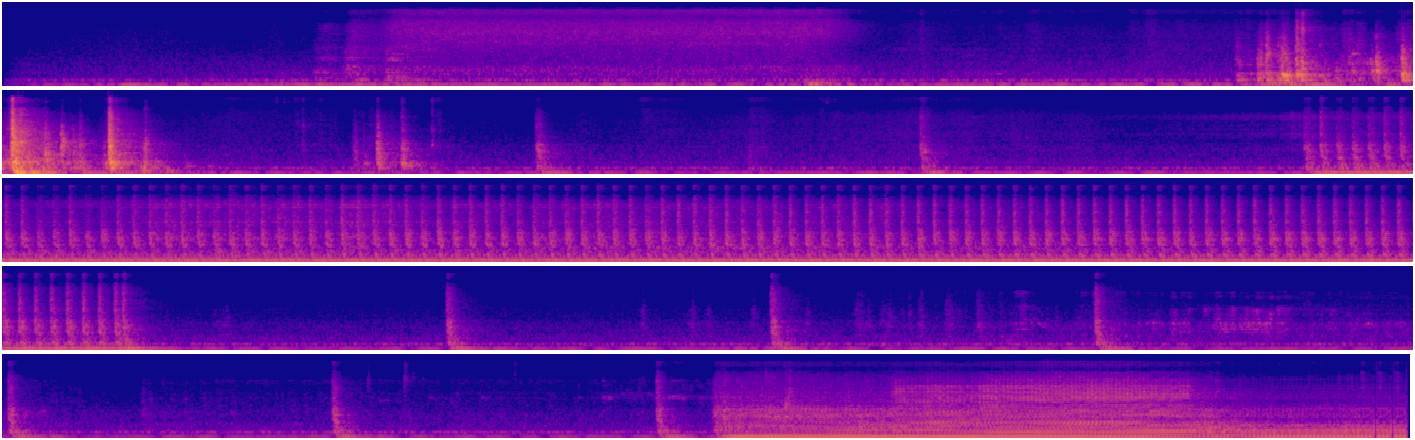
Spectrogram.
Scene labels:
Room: kitchen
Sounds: running water, coffee machine

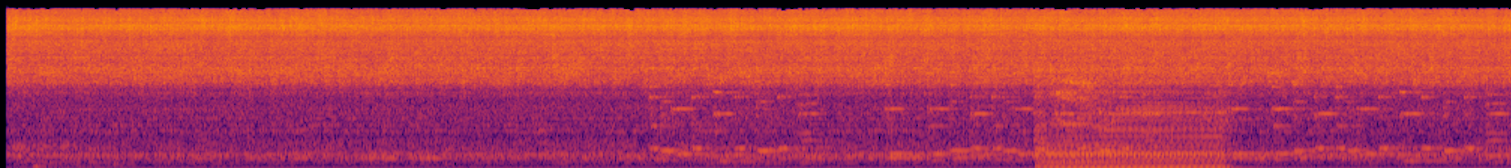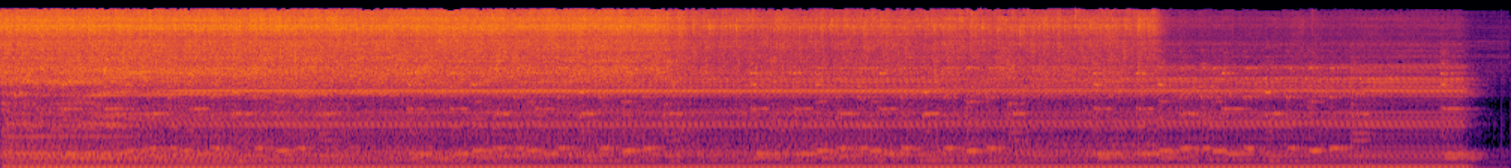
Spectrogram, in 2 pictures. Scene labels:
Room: kitchen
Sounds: running water, phone ringing, coffee machine

